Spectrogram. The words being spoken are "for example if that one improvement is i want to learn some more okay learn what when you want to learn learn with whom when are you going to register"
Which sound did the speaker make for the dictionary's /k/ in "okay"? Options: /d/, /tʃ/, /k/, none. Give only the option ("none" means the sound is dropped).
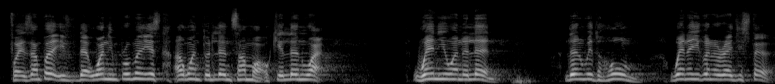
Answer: /k/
